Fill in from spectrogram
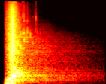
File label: Sword Swipe, Whooshes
